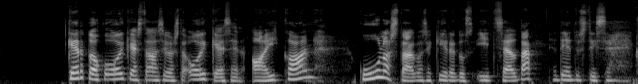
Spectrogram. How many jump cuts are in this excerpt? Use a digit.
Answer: 0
